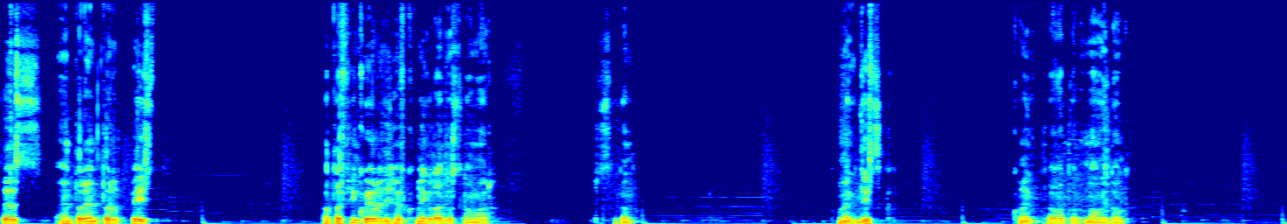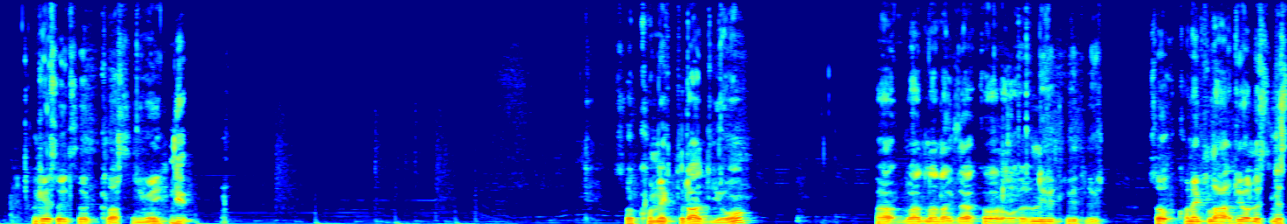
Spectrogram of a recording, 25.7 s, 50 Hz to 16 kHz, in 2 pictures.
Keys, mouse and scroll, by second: 1.3 middle click, 1.4 Return, 2.4 typing, 3.4 typing, 4.6-5.4 scroll down 5, 5.1 ctrl+z, 5.3 ctrl+z, 6.2-8.2 scroll down 7, 8.2-8.8 scroll down 1, 8.8-10.1 scroll down 5, 10.1-10.6 scroll down 3, 10.6-12.3 scroll up 24, 17.2 scroll, 17.3 click, 20.5-21.6 typing, 21.8 Return.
